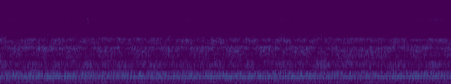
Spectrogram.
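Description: A steady engine drone holding one constant pitch, with no change in level.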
